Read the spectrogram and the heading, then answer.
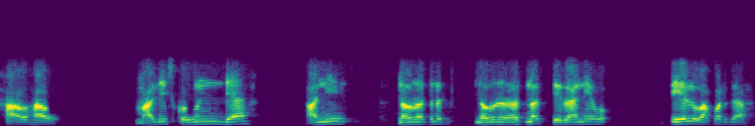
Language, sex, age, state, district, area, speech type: Marathi, male, 18-30, Maharashtra, Amravati, rural, conversation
